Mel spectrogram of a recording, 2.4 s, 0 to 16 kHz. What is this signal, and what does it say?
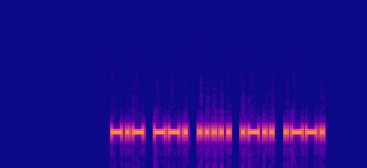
Morse code, heard as a keyed tone, about 51 wpm, 700 Hz. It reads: KG5LP
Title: USA Call Signs - 5 Characters - Repeated 3x - 50wpm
